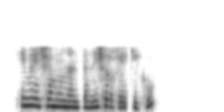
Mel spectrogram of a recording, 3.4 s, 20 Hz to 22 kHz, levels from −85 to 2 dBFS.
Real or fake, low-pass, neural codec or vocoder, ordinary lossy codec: fake; 7.2 kHz; codec, 16 kHz, 2 kbps, FreqCodec, smaller model; AAC, 16 kbps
